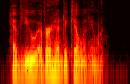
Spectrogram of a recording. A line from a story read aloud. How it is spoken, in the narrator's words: calmly, coldly said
